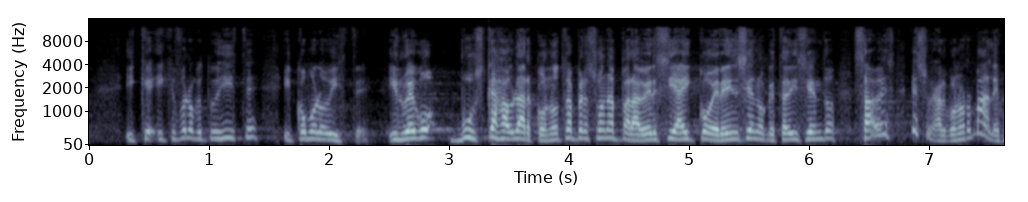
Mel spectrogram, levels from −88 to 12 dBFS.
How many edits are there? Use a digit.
1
